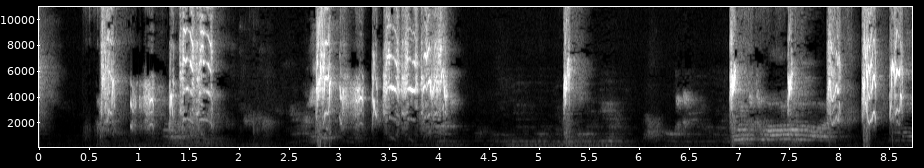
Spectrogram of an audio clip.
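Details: Long-billed spiderhunter song used as a lure to get young birds singing: bursts of sharp, high chirps and buzzy trills, some with layered wavering notes, separated by short silences.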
